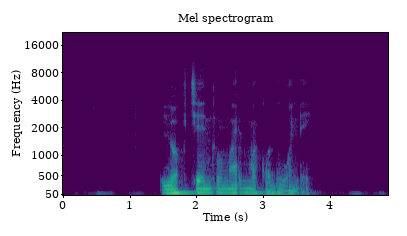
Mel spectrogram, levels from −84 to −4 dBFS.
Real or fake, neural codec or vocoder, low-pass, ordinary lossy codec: fake; codec, 32 kHz, 1.9 kbps, SNAC; 14.4 kHz; none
